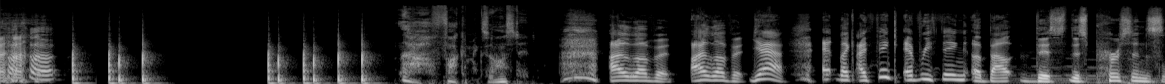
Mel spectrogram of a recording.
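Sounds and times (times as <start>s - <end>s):
speech: 0.0s - 0.6s, 4.0s - 11.6s
laughter: 0.0s - 0.7s
knocking on a door: 0.7s - 1.7s, 2.7s - 3.9s.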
